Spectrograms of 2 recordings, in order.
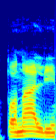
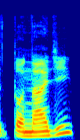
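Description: First: "tonali" with a plain L sound; alternative pronunciation. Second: "tonalli" with double L as Y; chosen pronunciation. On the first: Host offering another reading, "tonali" with a plain L. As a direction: say "tonali" ending in "lee". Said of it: "no sé cómo lo quieren pronunciar". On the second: Host settling on a reading, "tonalli" with a Y sound. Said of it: "vamos a decirle tonalli". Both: Shown as a demonstration.

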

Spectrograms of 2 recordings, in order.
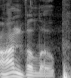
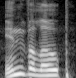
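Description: First: "envelope" starting with AHN as in "on"; first syllable AHN. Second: "Envelope" starting with EN as in "ten"; first syllable EN. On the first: Host offering guest the alternative, "envelope" pronounced AHN-velope. Offers two pronunciations as a choice. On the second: Host offering guest a choice, "Envelope" pronounced EN-velope. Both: Shown as a demonstration.

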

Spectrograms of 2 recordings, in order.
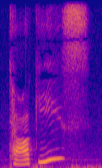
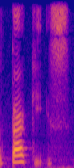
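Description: First: Takis said the English way, aspirated T, rising; English pronunciation. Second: Spanish pronunciation. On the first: Unsure how to say a Spanish word, English pronunciation of Takis. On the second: Offering the other option, Spanish pronunciation of Takis. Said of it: "like, in Spanish". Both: Shown as a demonstration.

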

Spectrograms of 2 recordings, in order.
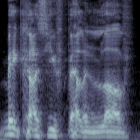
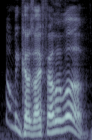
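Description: First: Slow, sour miser's growl; grumbling, drawn-out disbelief; growled scorn. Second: High, quick, open-hearted answer; lifted, lively confession; cheerful nephew. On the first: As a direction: echo it with heavy contempt. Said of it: "growled Scrooge". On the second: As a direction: say it lightly and happily. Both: A narrator's reading.

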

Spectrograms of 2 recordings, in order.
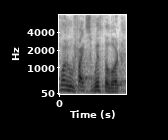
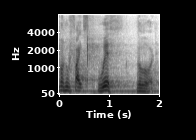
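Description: First: Said in the usual way. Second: Slow down, setting "with" apart with pauses; "with" held as the key word; stress on WITH. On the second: Retold or imitated. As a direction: lean on "with", drawn out and separated. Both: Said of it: "It's not just".

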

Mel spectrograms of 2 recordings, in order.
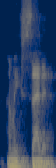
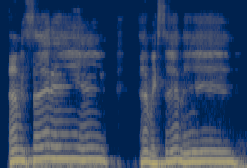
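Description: First: Said in the usual way. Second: Higher and very slow, stretching each word; slow, high, sing-song "I'm excited"; drawn-out excited. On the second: Shown as a demonstration. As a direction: draw it out high, savoring the hype. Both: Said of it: "repeated line, plain then stretched".

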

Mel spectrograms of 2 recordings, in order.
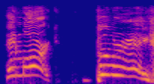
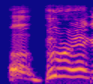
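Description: First: High, loud call across the hall. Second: Boomerang said through a real laugh, higher and louder; laughing reply. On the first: Retold or imitated. Girl calling across the catwalk, loud and high. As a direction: shout it cheerfully across the catwalk. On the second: Real, not acted. Answering the girl's call across the catwalk, laughing.

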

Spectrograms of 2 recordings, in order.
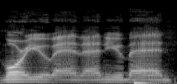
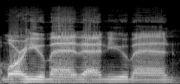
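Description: First: Slow, lightly growled rock singer voice; [name] impression. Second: Slow, loud growled rock singer voice; [name] impression. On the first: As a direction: stretch the words like a metal frontman. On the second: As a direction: drag it out like a metal frontman. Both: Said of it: "That was a really good [name] impression".

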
